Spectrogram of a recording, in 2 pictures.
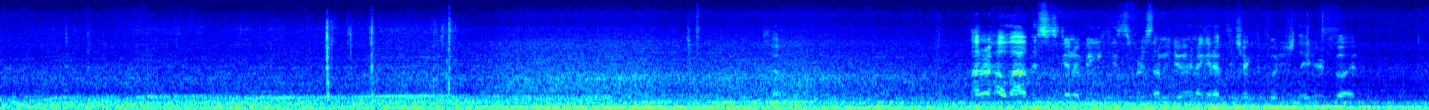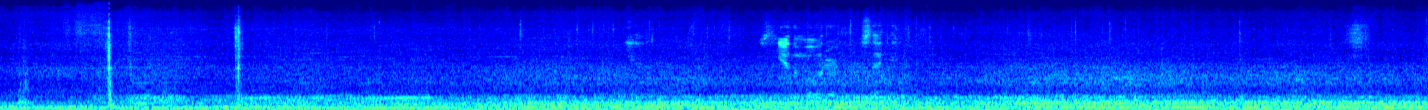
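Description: Car engine and road noise heard from inside the cabin while driving: a steady low drone, with the engine pitch drifting up and down a little a few times.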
